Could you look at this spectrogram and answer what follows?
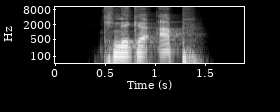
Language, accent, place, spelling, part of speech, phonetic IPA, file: German, Germany, Berlin, knicke ab, verb, [ˌknɪkə ˈap], De-knicke ab.ogg
- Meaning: inflection of abknicken: 1. first-person singular present 2. first/third-person singular subjunctive I 3. singular imperative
